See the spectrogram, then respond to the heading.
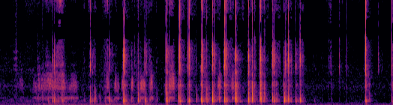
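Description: Fingertips and nails tap on the lens ring and front of a small, hollow, black plastic compact digital camera with a round lens barrel, held close in front of the microphone. After a soft scratchy rub, about twenty quick, dry, bright clicks come in an uneven run, each stopping at once with no ring, then a few scattered taps at the end.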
